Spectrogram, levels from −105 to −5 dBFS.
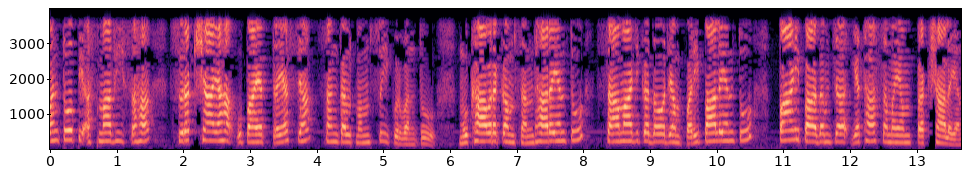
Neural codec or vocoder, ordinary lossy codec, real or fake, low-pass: none; none; real; 3.6 kHz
